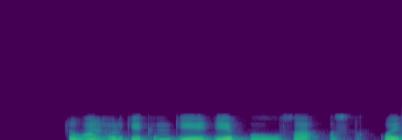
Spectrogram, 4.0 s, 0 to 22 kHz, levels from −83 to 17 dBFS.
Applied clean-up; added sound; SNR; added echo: none; Bowed string instrument; 11 dB; none.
